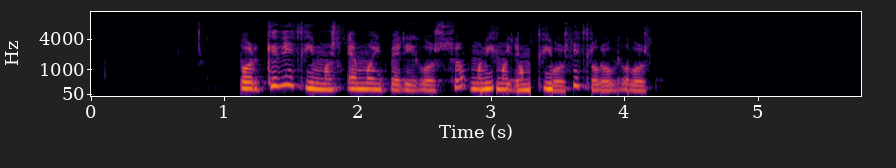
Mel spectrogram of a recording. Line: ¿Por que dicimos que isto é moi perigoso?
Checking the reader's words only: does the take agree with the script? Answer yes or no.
no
